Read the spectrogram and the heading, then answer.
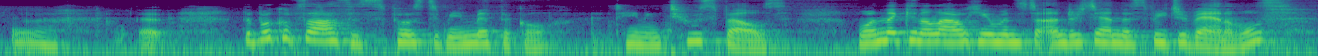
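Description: A woman playing a smart, flustered young museum scholar in a comic 1940s-style audio drama, articulate, excitable and haughty. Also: on the high side, fast, slight background noise. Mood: excited wonder.

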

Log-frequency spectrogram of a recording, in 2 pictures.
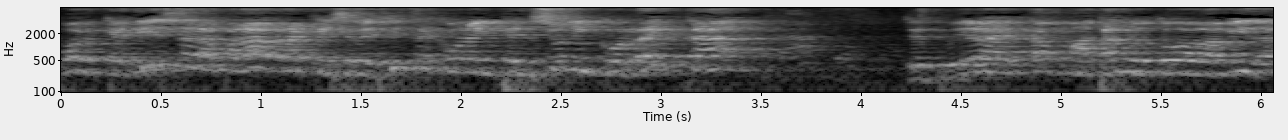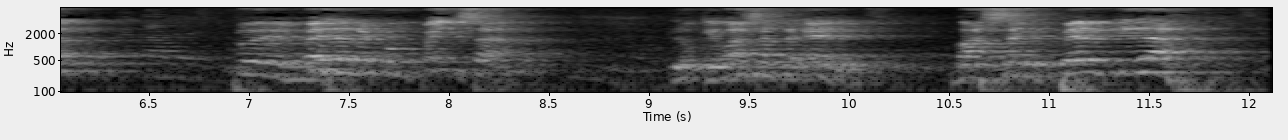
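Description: A man with a very high voice preaches a fervent sermon, shouting at the peaks and slowing to stress key words. He is heard from a distance in a church sanctuary, with a long, ringing reverb. The room sound is strong around every phrase. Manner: fervent preaching with shouted rises and slow emphasis. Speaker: pastor. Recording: echoey church hall from far off.

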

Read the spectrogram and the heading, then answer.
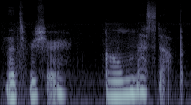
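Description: A young woman in an intimate girlfriend audio roleplay, speaking softly and close to the mic with playful, teasing affection. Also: fairly low pitch, a little hiss or hum. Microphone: close microphone, dry.

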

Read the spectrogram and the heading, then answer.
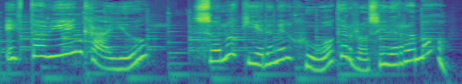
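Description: Warm young mother, children's cartoon, high voice, very animated, encouraging. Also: unhurried, music in the background. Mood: gentle. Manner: gentle, encouraging.

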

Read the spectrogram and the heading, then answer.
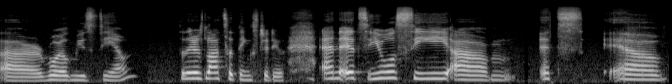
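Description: A young woman from Canada with a soft voice, an audiobook narrator chatting eagerly in a video call interview, giggling often, speaking into a headset mic in a small room. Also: mid-range voice, rough recording. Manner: giggly, eager, repeats yes and like.

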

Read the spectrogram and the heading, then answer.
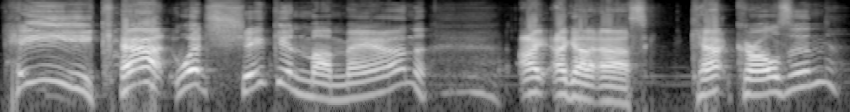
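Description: Animated man narrating a video game. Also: sits high, slow pace, no echo, studio quality, faint music behind. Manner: jokey, musing aloud. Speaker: host of a game walkthrough. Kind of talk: casual playthrough commentary.

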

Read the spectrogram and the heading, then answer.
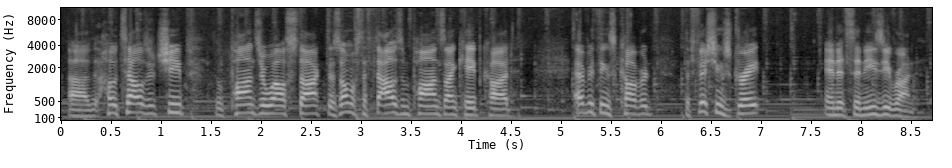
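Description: A man's voice: high voice, moderate pace, faint music behind. A man in his forties presenting casually to camera outdoors. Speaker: magazine editor presenting. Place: outdoors on a lakeside beach.

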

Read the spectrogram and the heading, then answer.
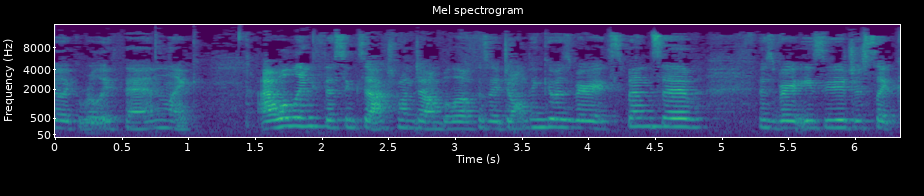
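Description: A woman's voice: a little high, a little hiss or hum. A woman in her twenties chatting casually and upbeat to her viewers from a room at home, recorded on a camera mic. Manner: chatty and upbeat, lots of "like" and "you guys". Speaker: lifestyle vlogger. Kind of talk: casual vlog chat to viewers. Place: indoors at home, bedroom and dressing room. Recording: roomy home echo.

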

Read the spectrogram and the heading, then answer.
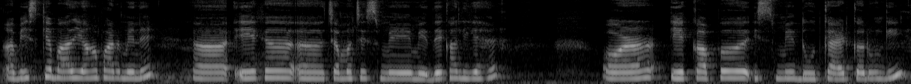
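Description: A woman, hoarse from a sore throat, giving a chatty home cooking voice-over with many fillers. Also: on the high side, darkish tone. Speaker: cooking channel host. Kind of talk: recipe voice-over. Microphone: voice-over recorded separately.

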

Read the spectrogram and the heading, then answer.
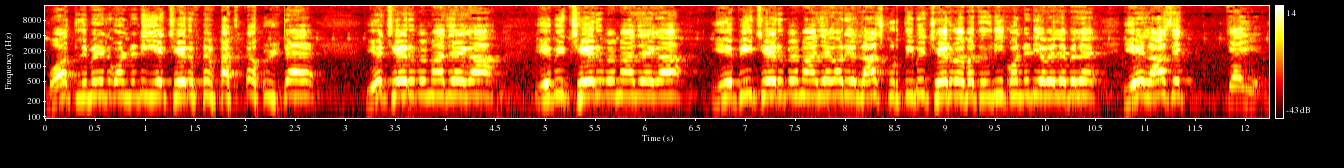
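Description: A man's voice: very high voice, level tone, slight background noise. A young man, a shop salesman, walking through a large indoor shoe and sportswear store filming on a handheld phone and repeating price after price in a promotional sale walkthrough. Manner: repetitive rapid-fire price listing.

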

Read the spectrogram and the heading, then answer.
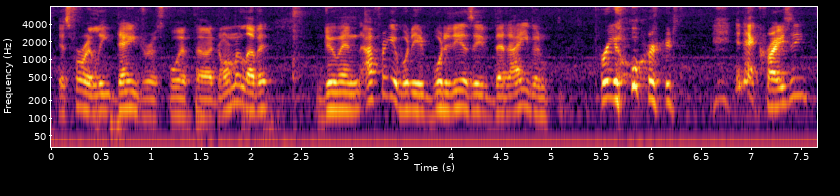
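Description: A man in his forties talks casually to his webcam at home. His voice sits at an average pitch, and he rambles keenly, pausing as he goes. A faint air conditioner noise runs behind him. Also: a bit bright. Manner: enthusiastic, rambling, halting with pauses. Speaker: vlogger. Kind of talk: casual excited unboxing vlog chat. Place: small room at home, indoors. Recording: noisy room with air conditioner hum. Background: air conditioner hum.

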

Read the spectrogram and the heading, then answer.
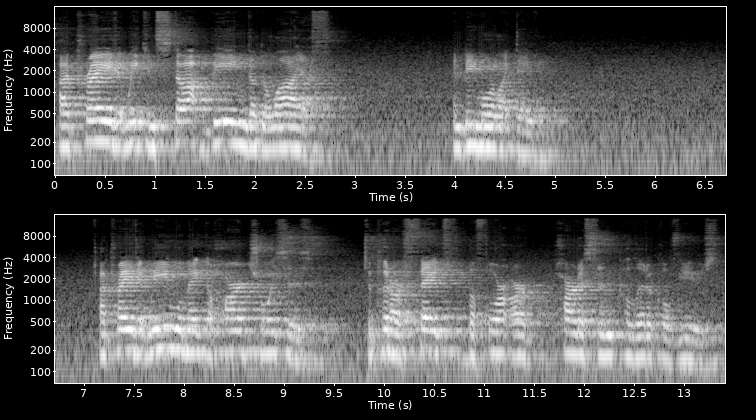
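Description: Male pastor, American accent, middle-aged, higher-pitched voice, deliberate sermon delivery, emphatic, heavily reverberant church. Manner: earnest, deliberate, emphatic repetition. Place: large church interior. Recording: echoey hall with rumbling background noise.

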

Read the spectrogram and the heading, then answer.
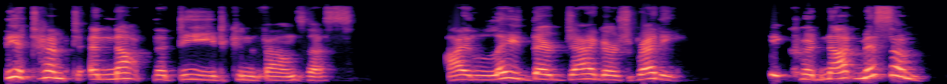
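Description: A woman playing a steely, scheming noblewoman in an amateur read-through of a classical verse drama, in a measured, dramatic manner. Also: medium pitch, expressive, husky. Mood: alarmed. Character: scheming, steely wife of a murderous lord. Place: small room at home, indoors. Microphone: computer mic on a video call.

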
